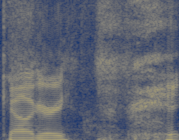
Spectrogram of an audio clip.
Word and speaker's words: Calgary: Calgary. He's got too much of a drawl on the Gary part.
